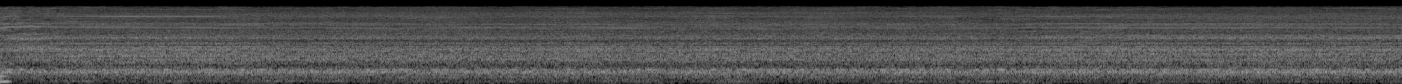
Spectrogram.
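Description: Handheld craft heat tool (an embossing-style heat gun) running steadily, its fan blowing hot air onto heat-shrink tubing to shrink it around a shoelace end.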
